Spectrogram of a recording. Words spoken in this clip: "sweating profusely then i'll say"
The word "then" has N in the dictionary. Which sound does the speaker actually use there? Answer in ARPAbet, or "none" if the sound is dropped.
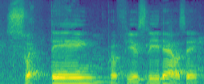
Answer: none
